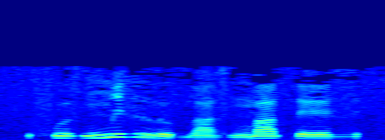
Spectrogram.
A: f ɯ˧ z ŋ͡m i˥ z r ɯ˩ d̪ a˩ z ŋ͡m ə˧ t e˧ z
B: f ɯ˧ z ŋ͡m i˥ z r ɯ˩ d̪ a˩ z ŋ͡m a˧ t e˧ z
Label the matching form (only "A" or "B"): B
